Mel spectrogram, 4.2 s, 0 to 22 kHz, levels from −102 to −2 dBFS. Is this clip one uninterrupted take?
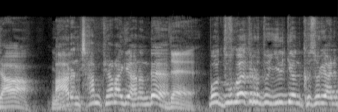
no; 1 cut; at 2.0 s

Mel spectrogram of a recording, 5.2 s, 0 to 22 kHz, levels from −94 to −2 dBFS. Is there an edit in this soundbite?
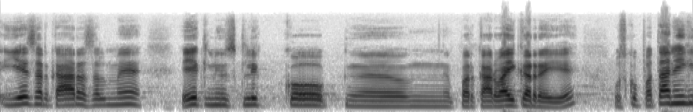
no; 0 cuts

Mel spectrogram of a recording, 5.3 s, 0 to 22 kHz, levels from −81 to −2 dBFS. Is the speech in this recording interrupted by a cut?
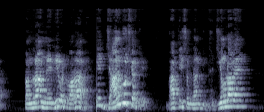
yes; 1 cut; at 1.9 s

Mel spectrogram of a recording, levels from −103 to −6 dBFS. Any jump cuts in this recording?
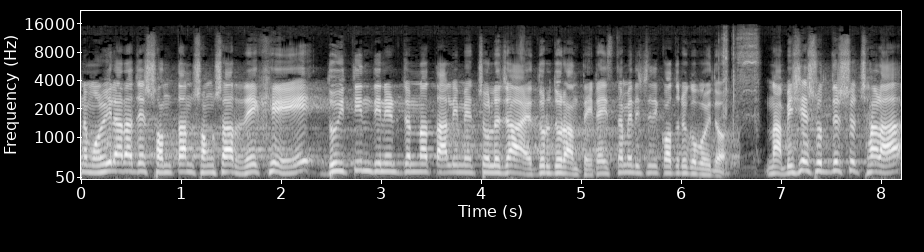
yes; 1 cut; at 6.7 s

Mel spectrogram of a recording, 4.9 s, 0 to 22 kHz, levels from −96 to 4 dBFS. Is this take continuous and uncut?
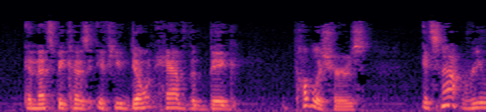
yes; 0 cuts

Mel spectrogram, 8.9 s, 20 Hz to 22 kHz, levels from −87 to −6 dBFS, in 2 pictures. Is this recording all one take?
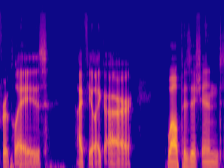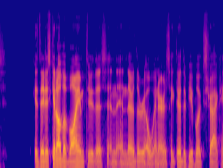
yes; 0 cuts

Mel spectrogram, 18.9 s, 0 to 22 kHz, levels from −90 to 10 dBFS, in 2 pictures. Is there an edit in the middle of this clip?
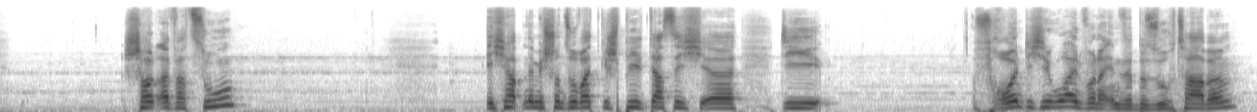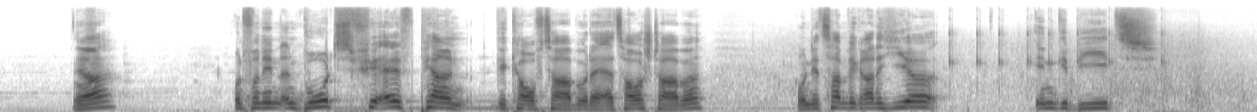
yes; 1 cut; at 17.0 s

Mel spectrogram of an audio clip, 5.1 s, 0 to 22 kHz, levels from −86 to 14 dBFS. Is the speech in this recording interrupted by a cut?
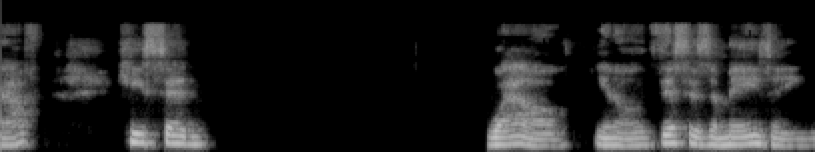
no; 0 cuts

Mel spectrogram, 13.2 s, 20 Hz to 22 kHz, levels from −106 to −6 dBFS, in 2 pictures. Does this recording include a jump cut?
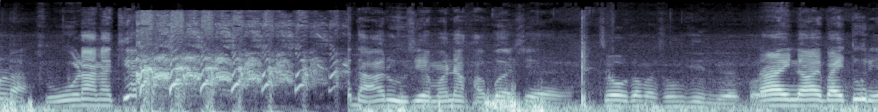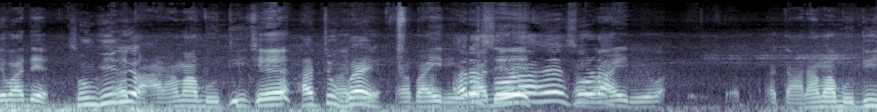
no; 0 cuts

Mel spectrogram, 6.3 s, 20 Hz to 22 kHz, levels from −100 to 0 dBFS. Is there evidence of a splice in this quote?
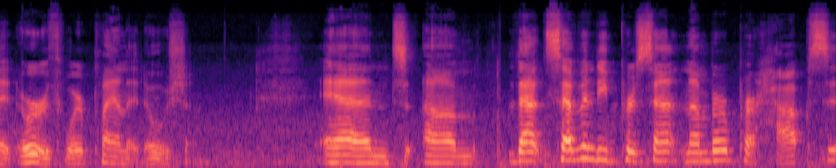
no; 0 cuts

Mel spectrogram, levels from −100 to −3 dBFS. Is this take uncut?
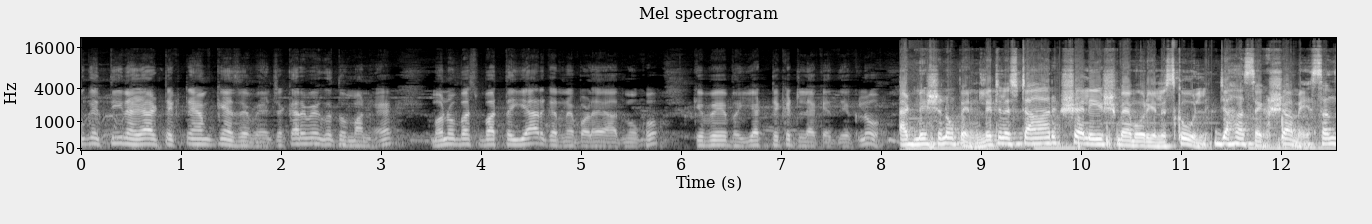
no; 3 cuts; at 8.1 s, 9.8 s, 11.3 s

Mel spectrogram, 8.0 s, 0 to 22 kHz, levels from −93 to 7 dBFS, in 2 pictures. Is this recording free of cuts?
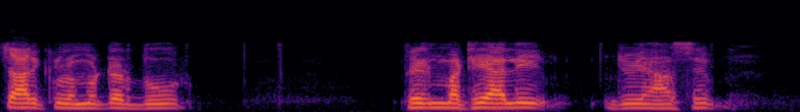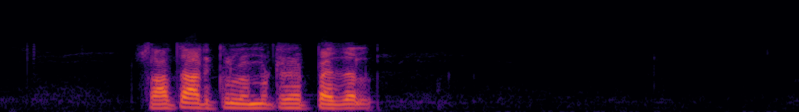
yes; 0 cuts

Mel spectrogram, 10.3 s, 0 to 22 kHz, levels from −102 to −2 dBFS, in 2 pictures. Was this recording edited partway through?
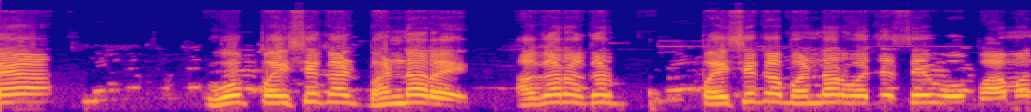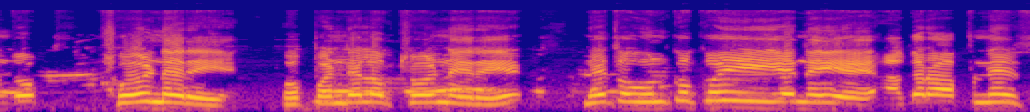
no; 0 cuts

